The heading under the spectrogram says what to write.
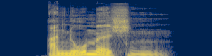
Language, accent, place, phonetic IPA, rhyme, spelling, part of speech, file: German, Germany, Berlin, [aˈnoːmɪʃn̩], -oːmɪʃn̩, anomischen, adjective, De-anomischen.ogg
- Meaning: inflection of anomisch: 1. strong genitive masculine/neuter singular 2. weak/mixed genitive/dative all-gender singular 3. strong/weak/mixed accusative masculine singular 4. strong dative plural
